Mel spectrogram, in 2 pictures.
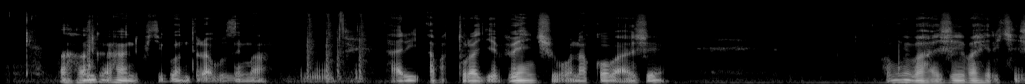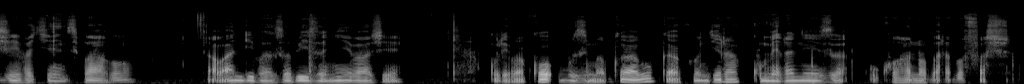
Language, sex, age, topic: Kinyarwanda, female, 18-24, government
